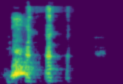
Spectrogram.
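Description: A dog barks excitedly indoors, three quick close barks followed by a faint whimper, heard alone with no voices.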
